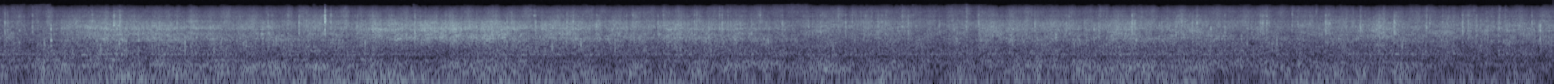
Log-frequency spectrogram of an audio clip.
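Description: Wind buffeting the camera microphone over the rolling rumble and small rattles of a mountain bike riding a dirt trail; a steady, loud noise with no break.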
